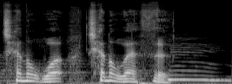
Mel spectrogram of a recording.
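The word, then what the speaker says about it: Chenoweth: 이게 이제 8년 전에 나왔던 미국 덴버 대학교의 에리카 체노웨스. 자, 번데기 발음이야. 번데기 발음.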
